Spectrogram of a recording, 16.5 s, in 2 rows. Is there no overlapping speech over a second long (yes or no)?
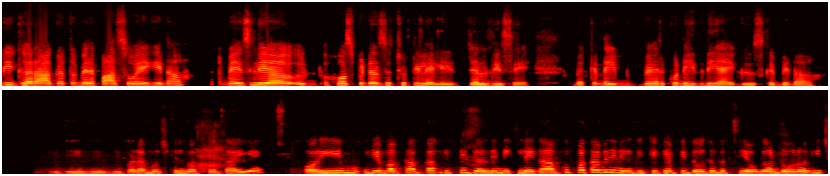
yes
